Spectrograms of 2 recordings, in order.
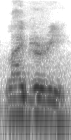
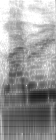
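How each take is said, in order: First: लाइब्रेरी with both r sounds; correct library. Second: लाइब्रेरी dropping the second r, lai-bri; wrong library. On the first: Teacher modelling both r's in लाइब्रेरी. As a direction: say लाइब्रेरी as lai-bre-ri. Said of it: "दोनों आर्स को pronounce करना है". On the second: Teacher showing the dropped-r लाइब्रेरी to avoid. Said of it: "लाइब्रेरी नहीं कहना आपने". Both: Shown as a demonstration.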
